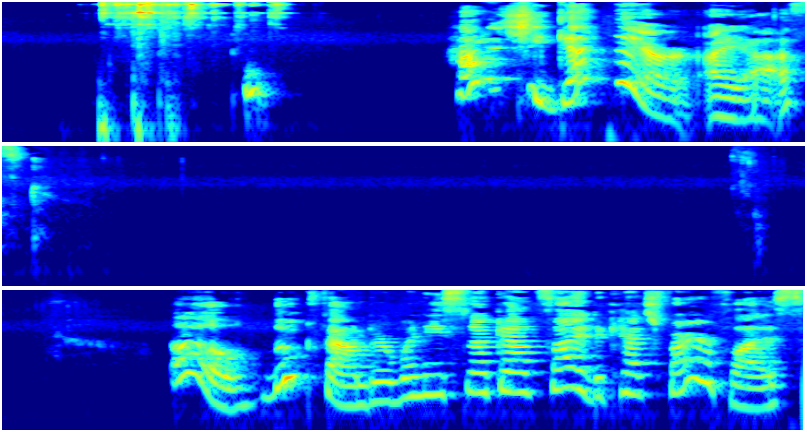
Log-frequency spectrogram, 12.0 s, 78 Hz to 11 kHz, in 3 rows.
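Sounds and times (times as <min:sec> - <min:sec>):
dog tags jingling: 0:00.5 - 0:01.4.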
